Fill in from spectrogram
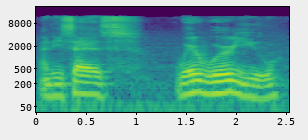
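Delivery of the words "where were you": retold protest. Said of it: "he protests".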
